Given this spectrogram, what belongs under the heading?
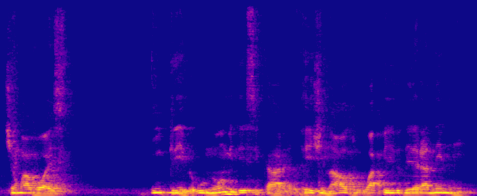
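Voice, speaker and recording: Low, dark-voiced Brazilian man in echoey room. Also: flat delivery, moderate pace, slight background noise. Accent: Brazilian Portuguese. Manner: earnest storyteller, keeps saying "cara". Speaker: podcast guest. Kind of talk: personal conversion testimony.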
